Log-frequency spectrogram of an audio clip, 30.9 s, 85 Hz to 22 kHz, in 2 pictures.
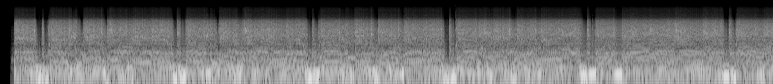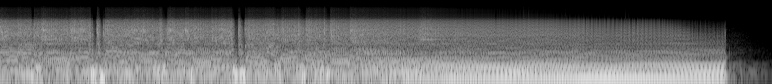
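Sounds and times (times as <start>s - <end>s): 
high-gain electric guitar riff on bridge humbucker pickup: 0.2s - 30.8s.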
